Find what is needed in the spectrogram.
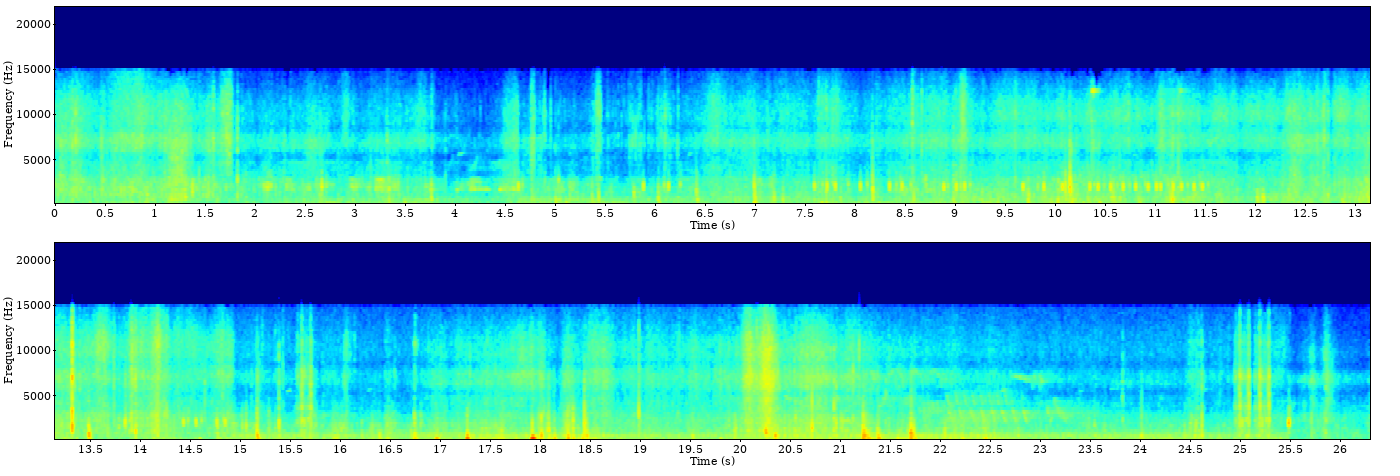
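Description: Rustling of grass, ferns and clothing with scattered clicks and knocks of gear being handled by people crouched on the ground, a quick run of ticks a little before the middle, and a sharp knock about two-thirds of the way through.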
